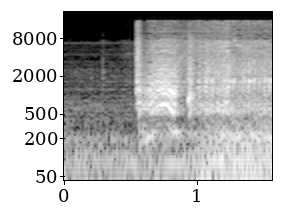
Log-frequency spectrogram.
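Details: Hino 200 series diesel truck (1GD/2GD engine) that would not start after being parked; after scanning and clearing fault codes it cranks quickly, catches cleanly with a short flare and settles into a steady, even idle; normal start.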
